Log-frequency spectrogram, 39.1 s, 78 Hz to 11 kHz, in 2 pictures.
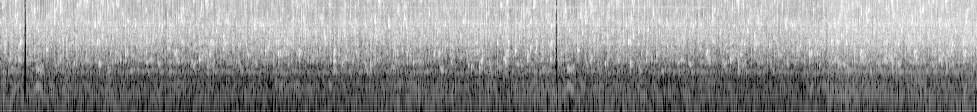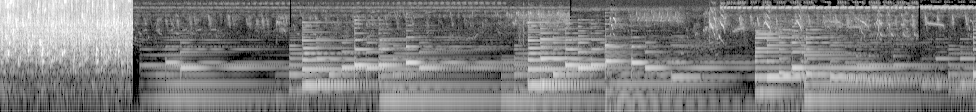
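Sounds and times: stream trickling over rocks: 0.0 - 22.2.

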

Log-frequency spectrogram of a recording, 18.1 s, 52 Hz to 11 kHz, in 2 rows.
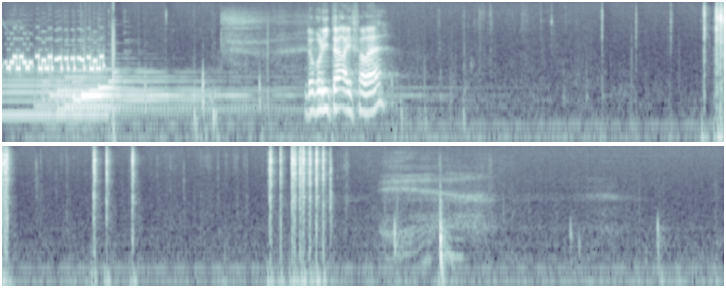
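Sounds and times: model being handled clicks and snaps: 6.8 - 11.4, 12.4 - 13.3.

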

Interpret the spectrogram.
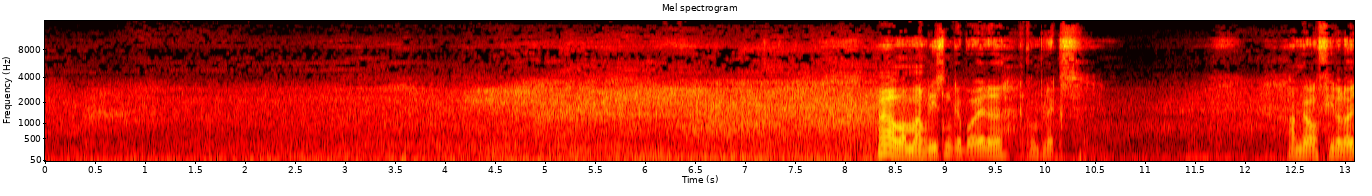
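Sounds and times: vehicle rushing noise: 0.0 - 13.0.

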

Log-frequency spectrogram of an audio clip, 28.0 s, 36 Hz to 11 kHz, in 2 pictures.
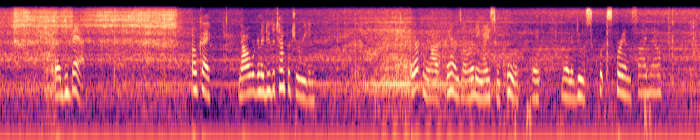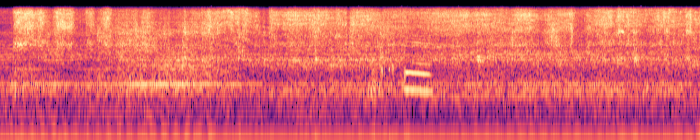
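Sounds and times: air conditioner humming: 0.0 - 28.0
hose spray hissing: 18.1 - 28.0.

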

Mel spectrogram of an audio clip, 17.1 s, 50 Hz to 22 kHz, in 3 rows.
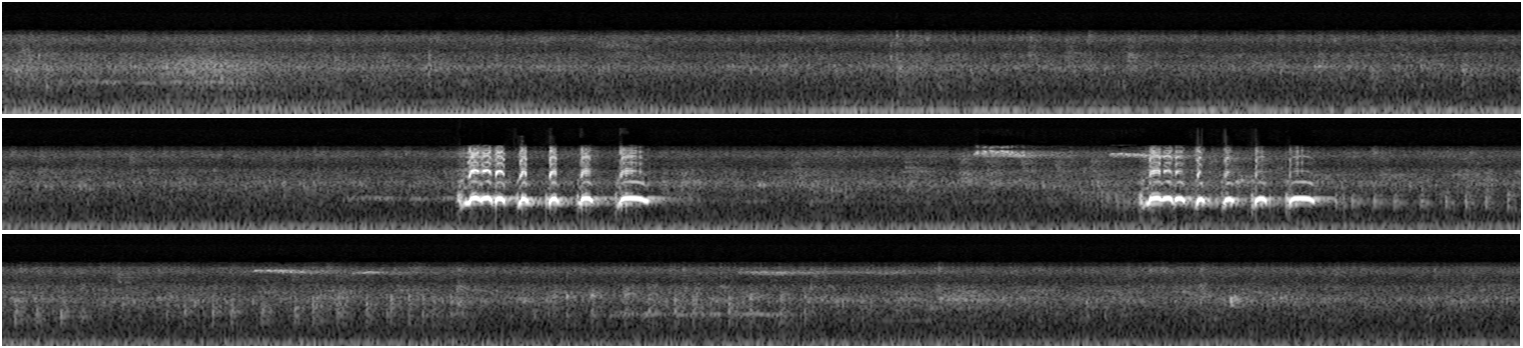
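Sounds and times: dove cooing: 7.4 - 8.5, 9.8 - 11.8.

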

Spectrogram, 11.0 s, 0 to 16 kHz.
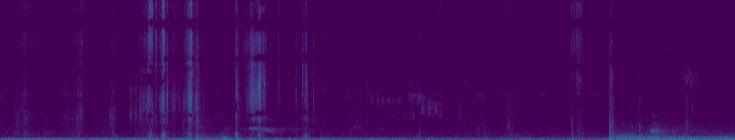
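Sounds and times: wind rumble on microphone: 9.2 - 11.0.

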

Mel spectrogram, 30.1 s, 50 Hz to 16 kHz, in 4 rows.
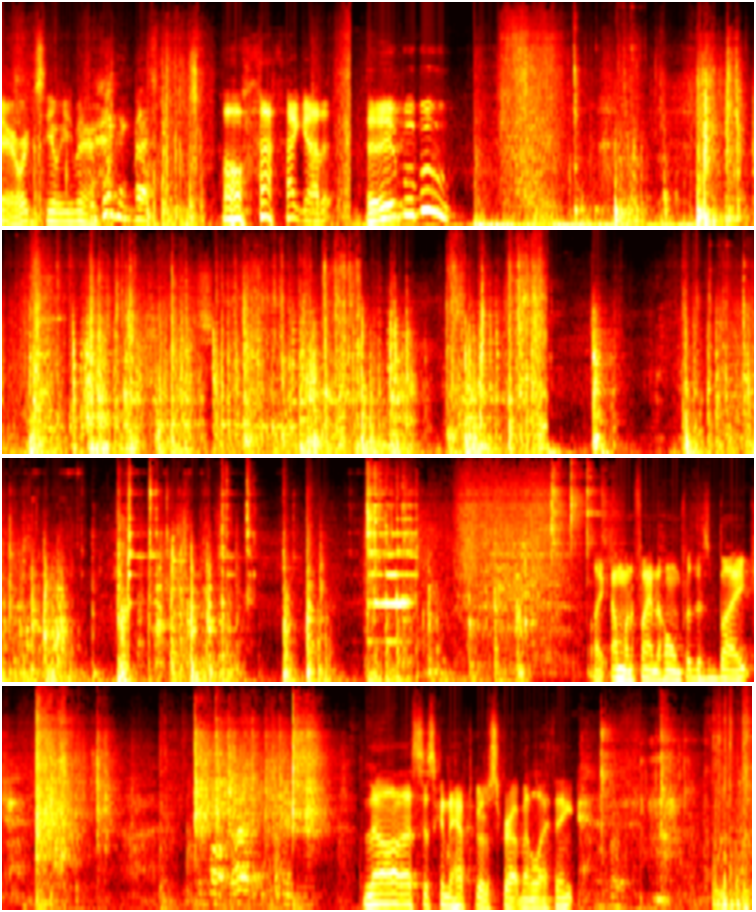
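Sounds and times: junk thudding into truck: 5.4 - 17.2.

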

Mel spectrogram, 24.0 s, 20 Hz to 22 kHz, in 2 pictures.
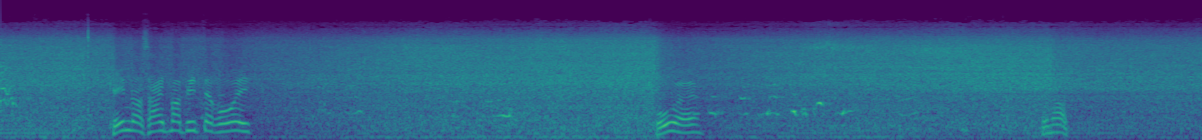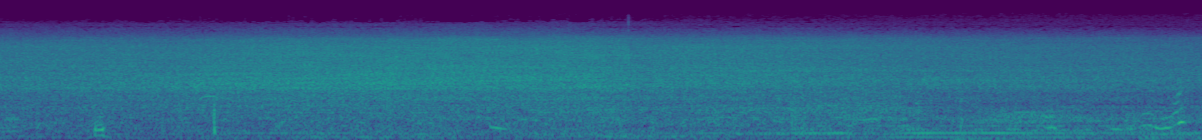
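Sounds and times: steam locomotive venting steam: 0.0 - 24.0.

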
